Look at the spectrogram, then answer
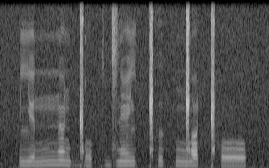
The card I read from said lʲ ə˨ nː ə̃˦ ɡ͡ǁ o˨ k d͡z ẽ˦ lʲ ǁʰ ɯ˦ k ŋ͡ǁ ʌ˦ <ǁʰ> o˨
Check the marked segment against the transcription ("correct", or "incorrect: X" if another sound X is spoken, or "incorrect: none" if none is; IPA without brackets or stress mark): correct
